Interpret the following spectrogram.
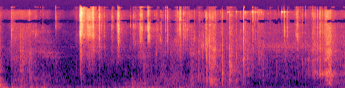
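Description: Coins and paper being handled on a table: a sharp click about a second in, followed by scattered rustling and crinkling.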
